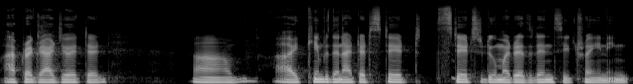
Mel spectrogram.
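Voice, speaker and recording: Male podcast guest, cardiologist, Indian accent, lowish pitch, informal storytelling delivery. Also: level tone, a little slow. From South India. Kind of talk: casual conversational storytelling.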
